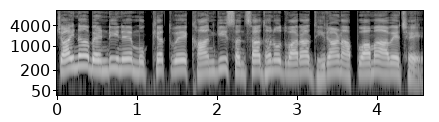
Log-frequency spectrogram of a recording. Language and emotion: Gujarati, neutral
